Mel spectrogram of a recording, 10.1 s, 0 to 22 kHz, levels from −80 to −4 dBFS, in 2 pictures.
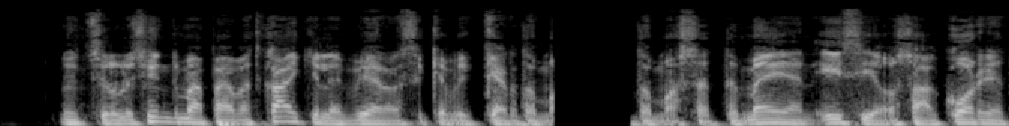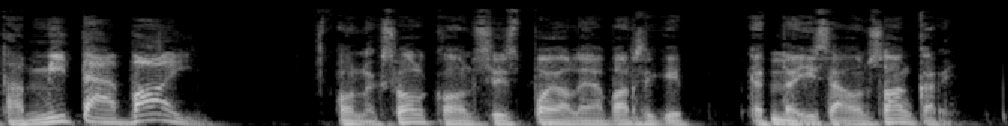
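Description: Around 2.77 s, right after "syntymäpäivät kaikille vieraille kävi", there's a stream reconnect: about 0.39 s of dead air, then playback resumes roughly 0.19 s back, repeating a sliver before "että meidän isi osaa" by 3.34 s.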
